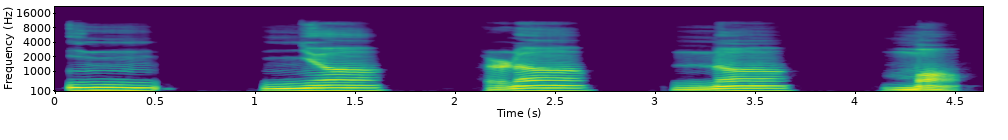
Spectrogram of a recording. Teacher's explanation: और साथ ही हमारे पास पंचम वर्ण या नासिक के ध्वनियां भी हैं। जो नाक से बोली जाती हैं।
